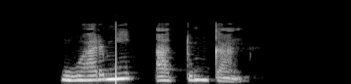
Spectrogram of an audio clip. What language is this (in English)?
Santiago del Estero Quichua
